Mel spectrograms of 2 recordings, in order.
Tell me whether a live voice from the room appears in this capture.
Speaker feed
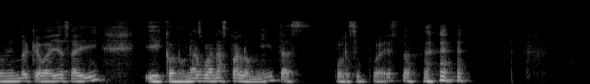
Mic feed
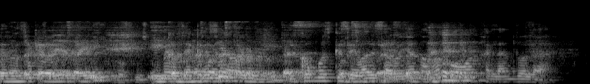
Yes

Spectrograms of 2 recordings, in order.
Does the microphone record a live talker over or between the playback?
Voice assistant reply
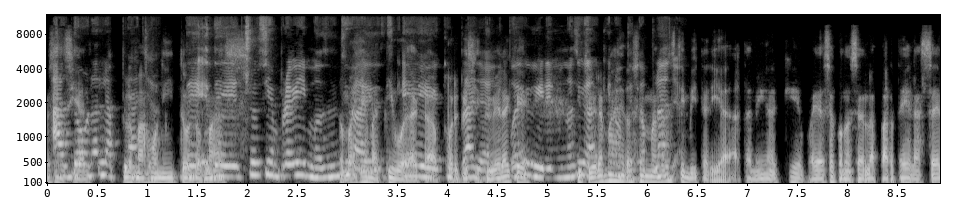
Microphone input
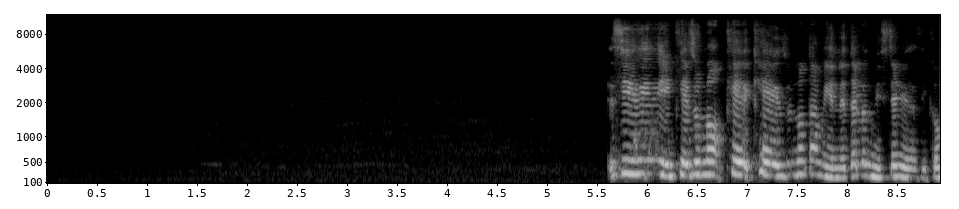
Yes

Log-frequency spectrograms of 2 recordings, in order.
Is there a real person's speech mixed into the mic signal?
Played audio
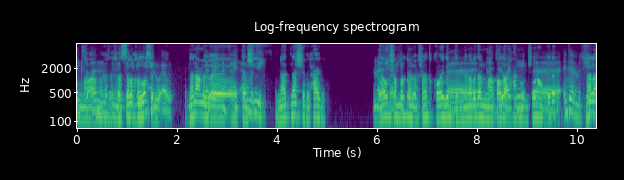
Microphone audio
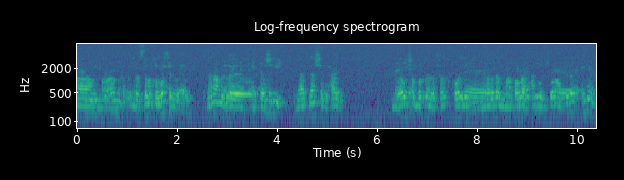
No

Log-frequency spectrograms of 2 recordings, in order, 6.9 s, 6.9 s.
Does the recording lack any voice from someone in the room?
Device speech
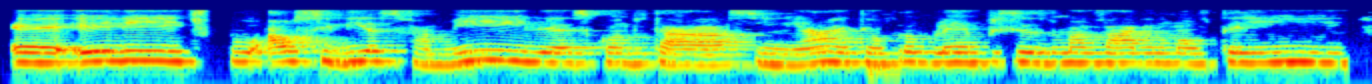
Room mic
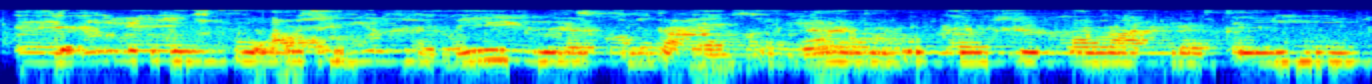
Yes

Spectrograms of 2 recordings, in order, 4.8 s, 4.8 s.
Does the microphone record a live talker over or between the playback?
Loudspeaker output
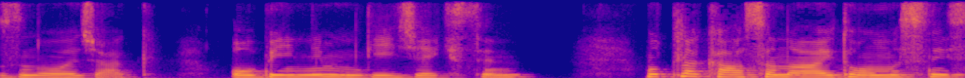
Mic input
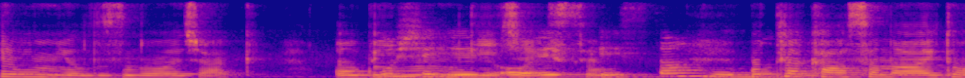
Yes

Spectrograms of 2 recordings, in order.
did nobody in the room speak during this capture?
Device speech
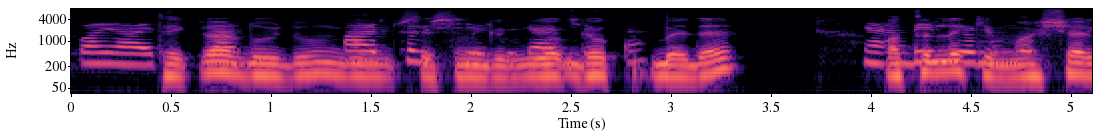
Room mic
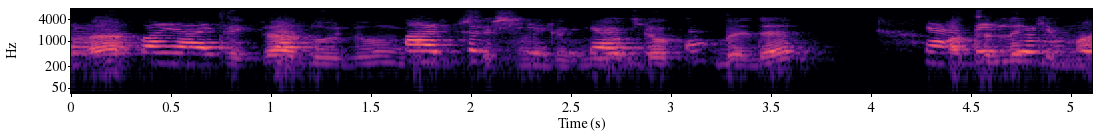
Yes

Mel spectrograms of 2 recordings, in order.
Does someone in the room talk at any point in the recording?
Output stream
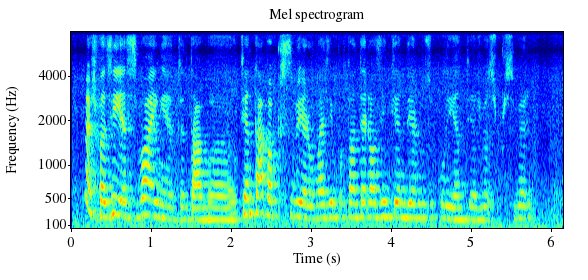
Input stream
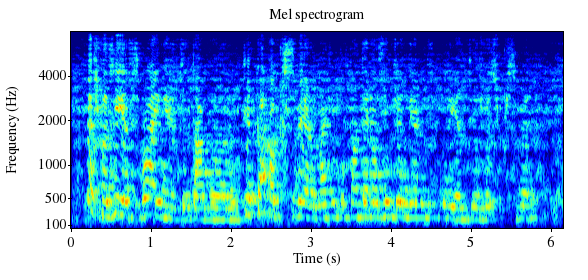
No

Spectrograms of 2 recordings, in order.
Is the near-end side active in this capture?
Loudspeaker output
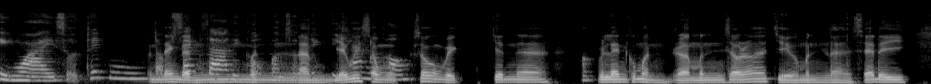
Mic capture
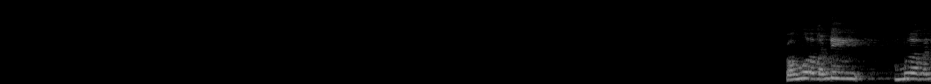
Yes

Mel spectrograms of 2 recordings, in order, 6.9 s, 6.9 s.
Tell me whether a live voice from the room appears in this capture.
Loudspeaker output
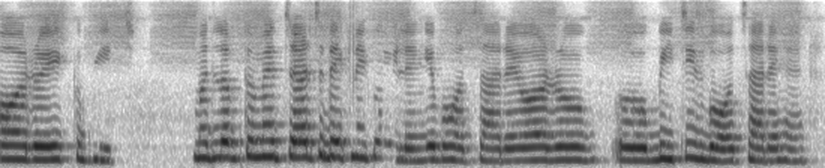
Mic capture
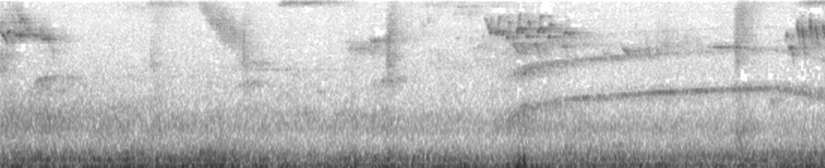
No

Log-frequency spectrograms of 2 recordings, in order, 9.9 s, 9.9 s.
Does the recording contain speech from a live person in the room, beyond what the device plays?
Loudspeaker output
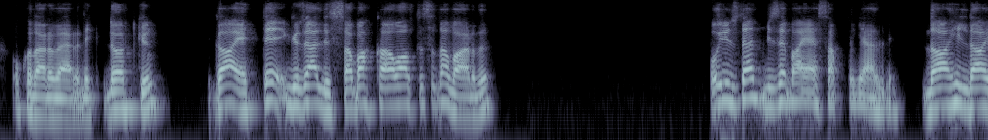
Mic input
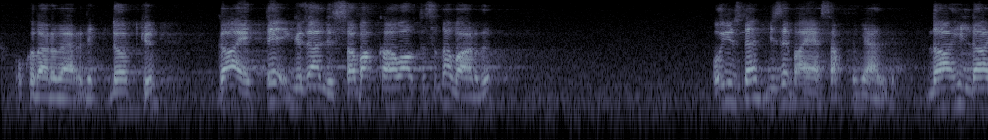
No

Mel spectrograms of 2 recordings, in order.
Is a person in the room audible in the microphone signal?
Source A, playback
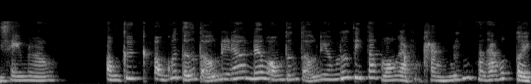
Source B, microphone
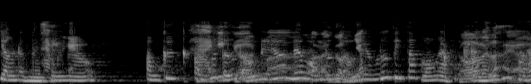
Yes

